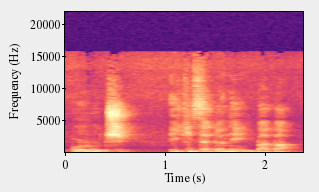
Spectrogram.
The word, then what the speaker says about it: Oruç: donné par ses hommes, a prononcé en turc Oruç. Harouj c'est Oruç, et qui s'est donné Baba Oruç, déformé en Barberousse, en latin, dans les langues latines.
